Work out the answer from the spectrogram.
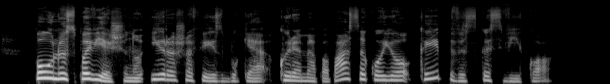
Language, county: Lithuanian, Alytus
